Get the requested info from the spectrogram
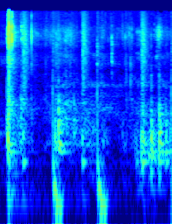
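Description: A hollow plastic surprise-capsule ball being pulled open: a sharp click as its two halves come apart right at the start, then several lighter plastic knocks and clicks as the pieces are handled.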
